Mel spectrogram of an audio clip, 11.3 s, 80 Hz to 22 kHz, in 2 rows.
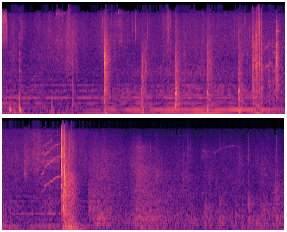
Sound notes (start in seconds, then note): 0.0 laughs; 4.8 door creaks and slams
